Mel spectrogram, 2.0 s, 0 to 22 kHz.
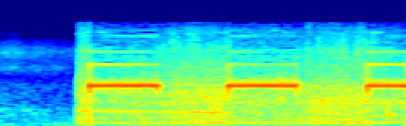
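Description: Reversing alarm on heavy snow-clearing equipment beeping three times, about one beep every 0.7 s, over a steady engine hum.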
